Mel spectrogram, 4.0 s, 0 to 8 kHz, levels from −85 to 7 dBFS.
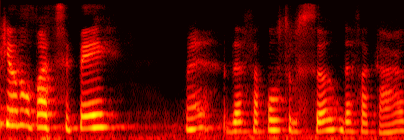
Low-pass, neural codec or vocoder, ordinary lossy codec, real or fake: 7.2 kHz; codec, 24 kHz, 1.2 kbps, DualCodec; none; fake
